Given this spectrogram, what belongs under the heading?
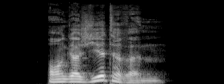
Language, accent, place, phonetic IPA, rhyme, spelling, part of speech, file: German, Germany, Berlin, [ɑ̃ɡaˈʒiːɐ̯təʁəm], -iːɐ̯təʁəm, engagierterem, adjective, De-engagierterem.ogg
- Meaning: strong dative masculine/neuter singular comparative degree of engagiert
